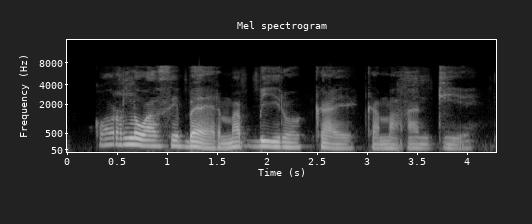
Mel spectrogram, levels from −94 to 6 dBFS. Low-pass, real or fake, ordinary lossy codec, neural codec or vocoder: 7.2 kHz; fake; AAC, 48 kbps; codec, 16 kHz, 4 kbps, X-Codec, HuBERT features, trained on LibriSpeech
